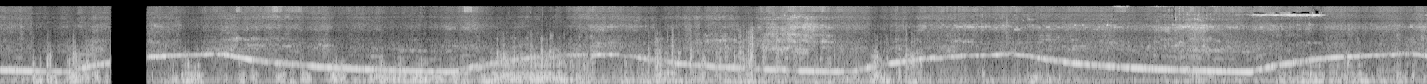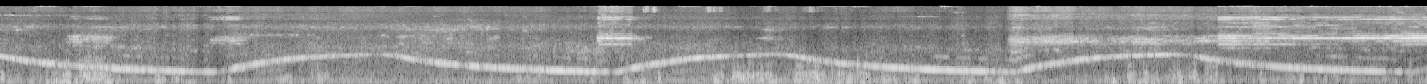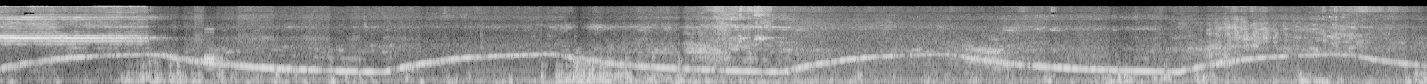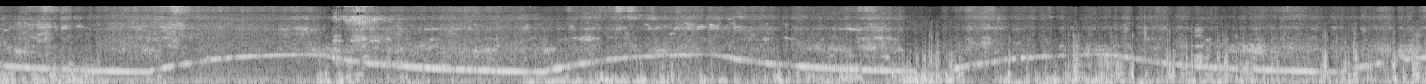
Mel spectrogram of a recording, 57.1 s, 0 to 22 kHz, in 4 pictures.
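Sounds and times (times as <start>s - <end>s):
motorcycle engines: 0.0s - 57.0s
road traffic rumble: 0.0s - 57.0s
wailing vehicle siren: 0.0s - 57.0s.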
